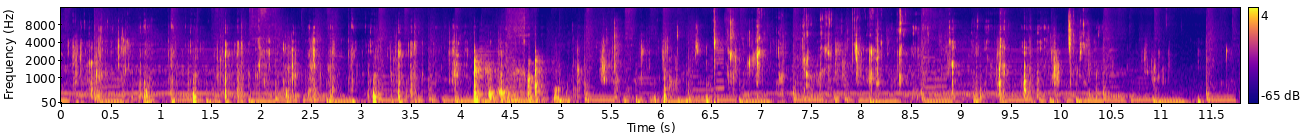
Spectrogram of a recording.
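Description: Close-miked chewing of seafood: a dense run of short wet mouth clicks and smacks over steady background music.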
